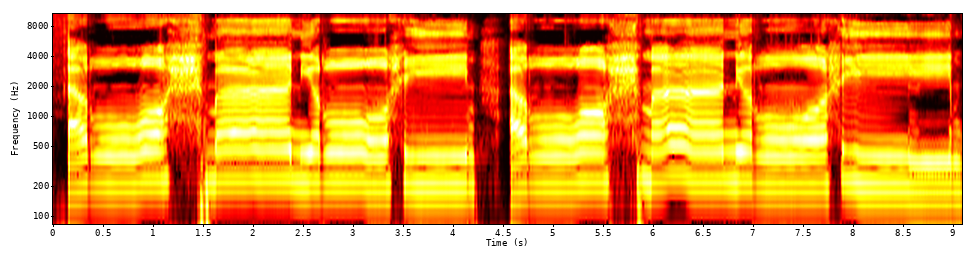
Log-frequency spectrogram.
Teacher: Maknya jangan kepanjangan. 2 harokat.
